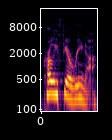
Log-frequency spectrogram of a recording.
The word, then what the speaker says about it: Fiorina: Wait, that's not how you say her name. Carly Fiorina, right? – Yeah.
